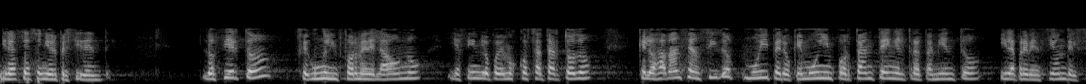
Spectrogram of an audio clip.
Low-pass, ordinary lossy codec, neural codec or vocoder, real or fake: 5.4 kHz; none; none; real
